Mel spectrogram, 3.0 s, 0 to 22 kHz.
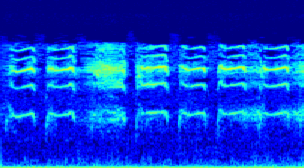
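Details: Saker falcon in Hungary, 16 June 2018, 18:57, prey delivery and feeding of two young: an even, steady sequence of flat, nasal, strongly harmonic notes, about three each second, over low rumble.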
